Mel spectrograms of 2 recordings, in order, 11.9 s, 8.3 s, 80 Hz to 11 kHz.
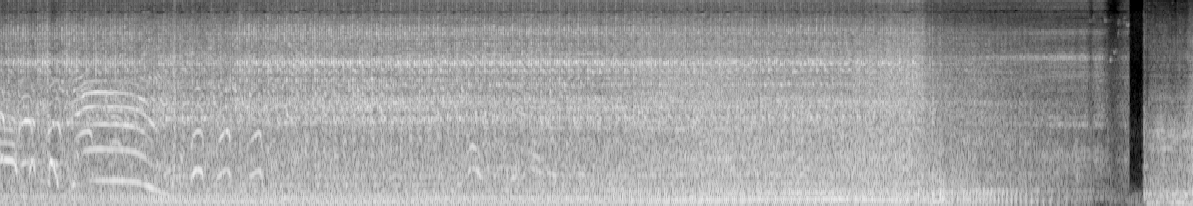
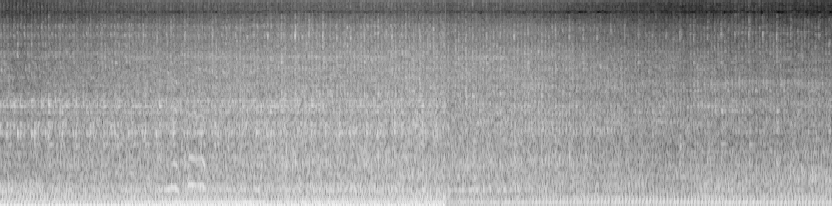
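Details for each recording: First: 1931 Ford Model A peach flat, sat 30+ years, first start with choke held: after a few squeals, a steady four-cylinder putter holds evenly until it runs out of fuel, apparently with exhaust chunks missing; runs awesome, normal idle. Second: 1931 Ford Model A peach flat sitting 30+ years, first run after revival: loud, open, chuffing idle pulsing about three times a second, then dropping lower; muffler split wide open at the seam leaks exhaust; carburetor not entirely happy, needs a kit.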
